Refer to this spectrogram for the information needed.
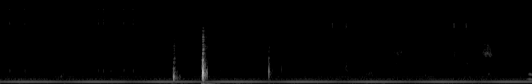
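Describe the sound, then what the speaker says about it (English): A few sparse clicks on a computer keyboard, three distinct taps with the middle one loudest, set against a faint steady electrical hum and small quiet ticks. "I'm clicking the wrong keyboard"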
